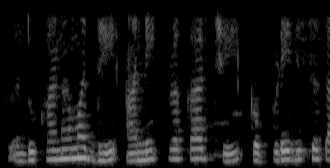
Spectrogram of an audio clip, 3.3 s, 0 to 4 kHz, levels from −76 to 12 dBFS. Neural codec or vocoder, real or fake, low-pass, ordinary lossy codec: none; real; 3.6 kHz; none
